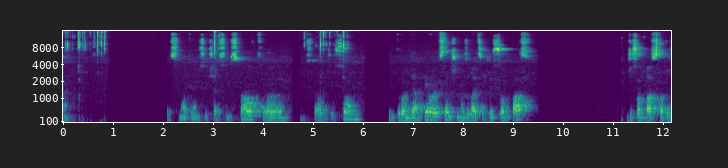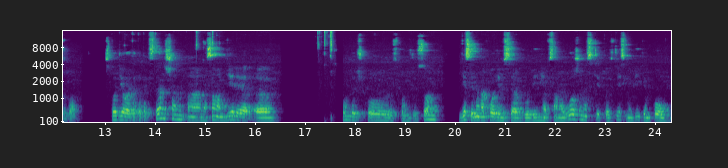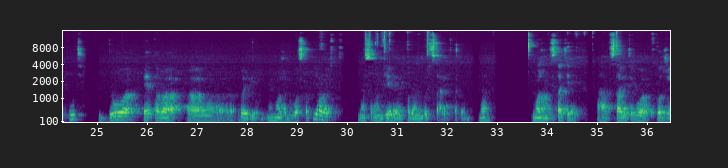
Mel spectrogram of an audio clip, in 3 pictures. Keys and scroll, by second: 0.0-1.4 typing, 3.2 Return, 4.7-5.9 typing, 15.3 super+w, 17.5 shift+super+e, 32.6 shift+Left, 32.9 super+v, 33.1 shift+Left, 33.3 typing.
